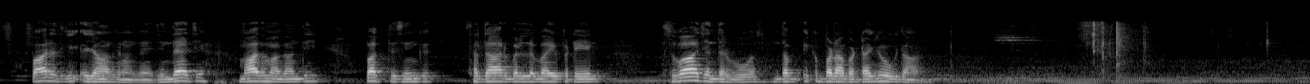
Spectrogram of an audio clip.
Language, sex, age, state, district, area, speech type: Dogri, male, 45-60, Jammu and Kashmir, Udhampur, rural, spontaneous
